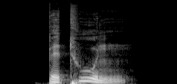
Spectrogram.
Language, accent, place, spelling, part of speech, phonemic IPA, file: German, Germany, Berlin, betun, verb, /bəˈtuːn/, De-betun.ogg
- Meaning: to care for, strive for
